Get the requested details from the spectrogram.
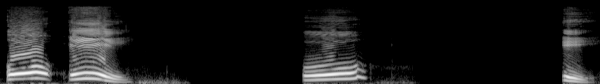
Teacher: अर्ध संवृत जिनमें मुख द्वार संवृत स्वर की अपेक्षा थोड़ा ज्यादा खुलता है।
